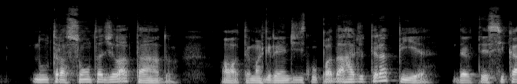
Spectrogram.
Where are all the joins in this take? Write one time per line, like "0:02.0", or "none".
0:02.6
0:03.0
